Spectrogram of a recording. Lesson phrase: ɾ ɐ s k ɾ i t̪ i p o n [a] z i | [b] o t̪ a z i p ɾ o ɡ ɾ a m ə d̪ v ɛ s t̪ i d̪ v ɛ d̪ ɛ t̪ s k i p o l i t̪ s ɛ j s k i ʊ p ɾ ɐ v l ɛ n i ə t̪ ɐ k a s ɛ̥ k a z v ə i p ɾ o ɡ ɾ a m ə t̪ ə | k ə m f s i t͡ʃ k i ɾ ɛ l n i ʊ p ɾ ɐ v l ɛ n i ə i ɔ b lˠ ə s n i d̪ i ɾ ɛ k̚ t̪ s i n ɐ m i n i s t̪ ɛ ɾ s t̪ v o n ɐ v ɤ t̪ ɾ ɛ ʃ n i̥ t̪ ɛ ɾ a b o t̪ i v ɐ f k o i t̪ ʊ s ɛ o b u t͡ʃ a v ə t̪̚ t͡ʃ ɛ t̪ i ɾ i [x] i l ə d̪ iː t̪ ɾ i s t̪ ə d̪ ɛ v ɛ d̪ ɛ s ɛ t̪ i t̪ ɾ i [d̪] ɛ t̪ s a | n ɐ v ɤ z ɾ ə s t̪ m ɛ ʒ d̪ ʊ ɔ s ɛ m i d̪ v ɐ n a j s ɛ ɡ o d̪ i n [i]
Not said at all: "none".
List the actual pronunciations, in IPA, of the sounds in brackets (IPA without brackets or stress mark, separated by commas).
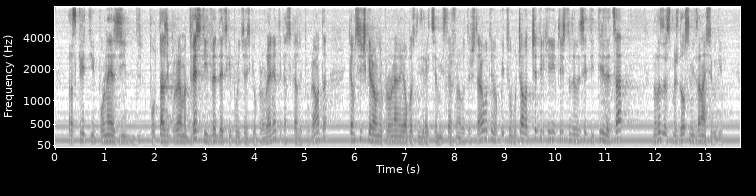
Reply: ɛ, p, x, d̪, i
